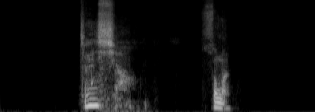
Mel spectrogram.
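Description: A young man speaks with a sneer, close by.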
